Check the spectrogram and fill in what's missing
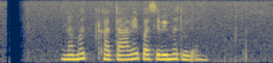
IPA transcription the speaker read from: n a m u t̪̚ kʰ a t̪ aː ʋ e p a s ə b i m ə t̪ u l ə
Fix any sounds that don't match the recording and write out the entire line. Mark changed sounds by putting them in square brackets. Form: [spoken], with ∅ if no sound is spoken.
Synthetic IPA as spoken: n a m u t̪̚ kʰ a t̪ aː ʋ e p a s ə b i m ə t̪ u l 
